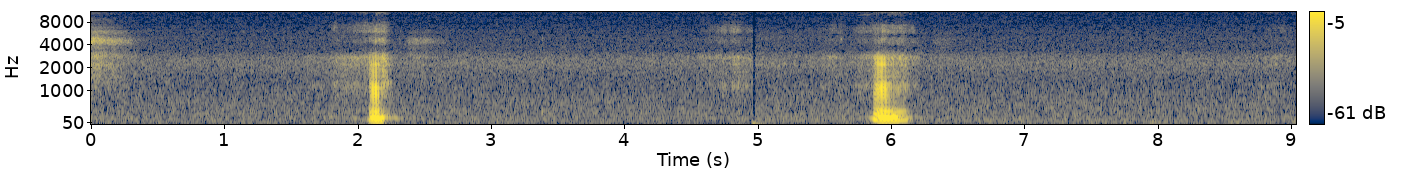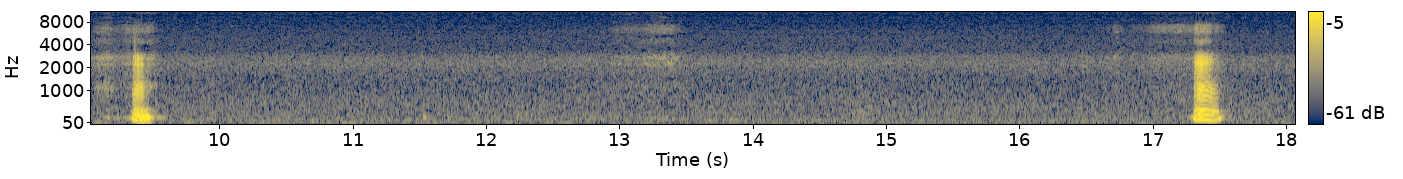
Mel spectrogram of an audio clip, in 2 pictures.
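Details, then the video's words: A big Chihuahua named Ted, living in Indonesia, snoring while asleep indoors: short breathy snorts spaced about every three to four seconds, with quiet room hiss between them. "5 MINUTES DOG SNORES"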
